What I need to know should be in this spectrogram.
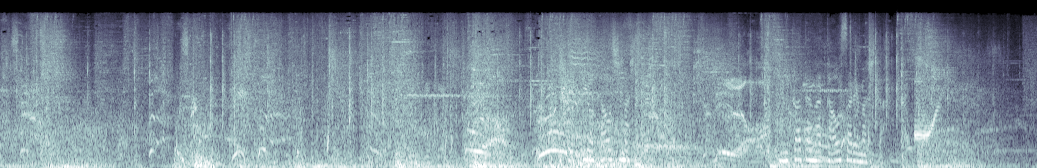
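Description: Video game spell and combat effects whoosh and clash.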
